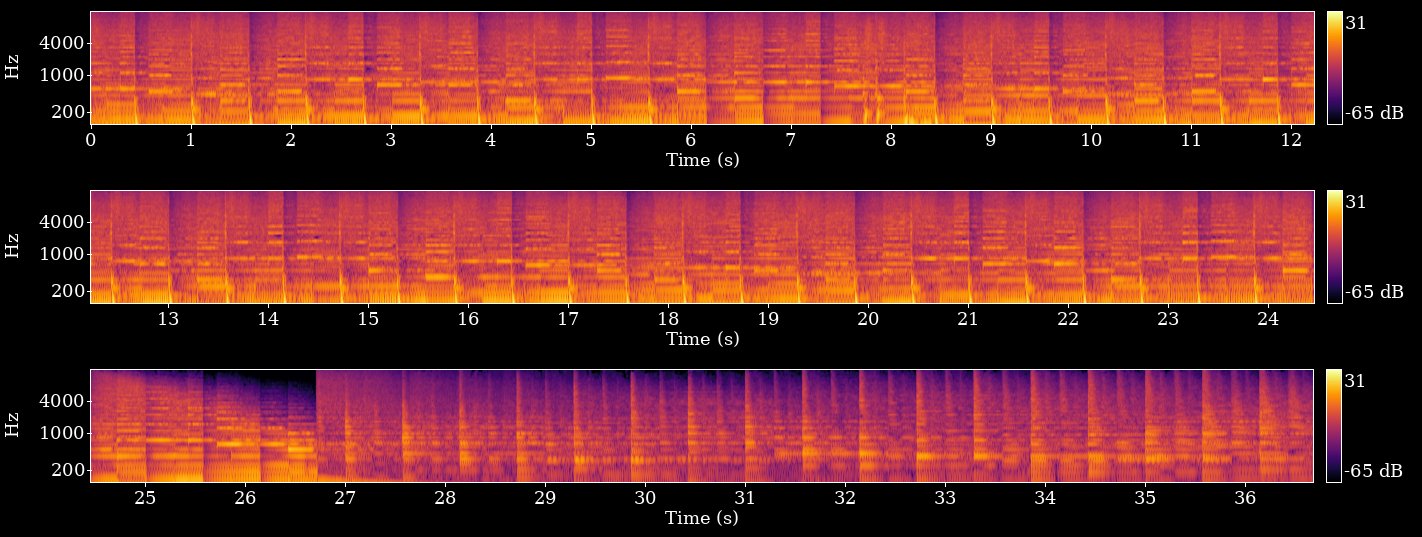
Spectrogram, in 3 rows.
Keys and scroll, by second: 35.6 ctrl+t.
